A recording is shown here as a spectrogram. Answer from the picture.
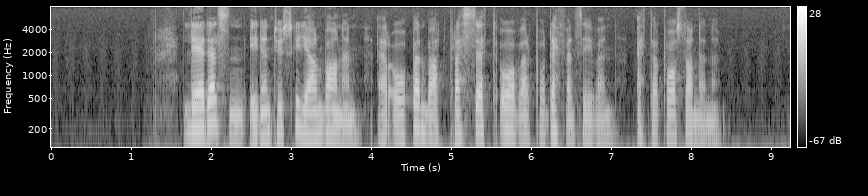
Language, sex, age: Norwegian, female, 51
